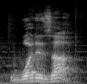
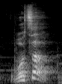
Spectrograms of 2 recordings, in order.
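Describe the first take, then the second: First: The word 'is' is said in full. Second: The word 'is' is contracted into 'what's'. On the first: It sounds very formal. The speaker calls it wrong. "I feel like that's wrong" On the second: It is the usual casual greeting. The speaker calls it right. "it's supposed to just be"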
